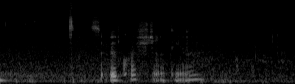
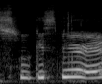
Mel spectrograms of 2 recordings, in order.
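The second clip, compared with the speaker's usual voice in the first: spooky voice; 9 semitones higher, 5 dB louder than usual. Pretend. Announcing spooky card name.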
